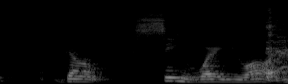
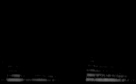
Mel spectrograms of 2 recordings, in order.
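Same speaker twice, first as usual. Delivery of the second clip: imitated dove coo, soft and higher; 10 semitones higher, 5 dB quieter than usual. Preacher showing how doves sound, imitated cooing. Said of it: "you know how you hear the doves out there and go".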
